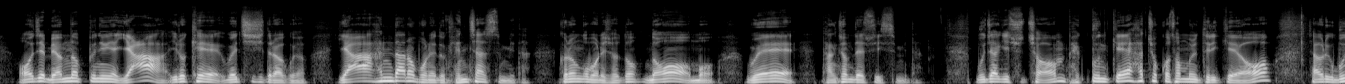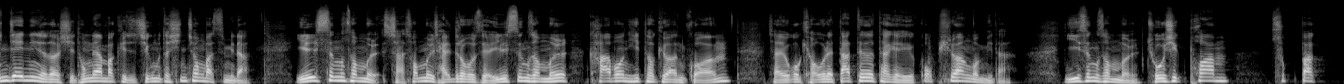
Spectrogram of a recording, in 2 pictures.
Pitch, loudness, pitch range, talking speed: 120 Hz, -15 LUFS, 105-145 Hz, 305 characters per minute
